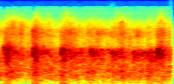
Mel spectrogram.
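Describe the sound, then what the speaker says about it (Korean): A seminar audience at a colloquium claps in a quiet, fairly distant round of applause, with soft, evenly pulsing hand claps that continue steadily throughout. "다시 한번 뜨거운 박수 부탁드리겠습니다."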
